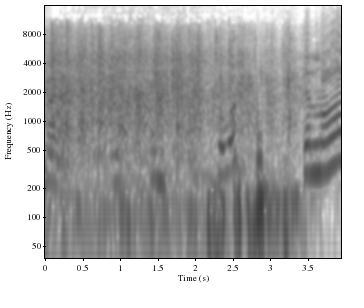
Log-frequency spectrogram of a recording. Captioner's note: clapping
